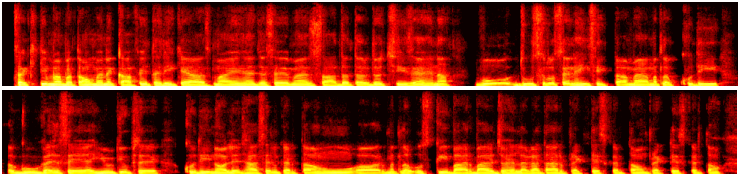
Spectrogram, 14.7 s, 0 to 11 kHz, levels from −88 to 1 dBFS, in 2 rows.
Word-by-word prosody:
सच्ची 165 0 +4
मैं 155 -1 +7
बताऊँ, 145 +1 +4
मैंने 145 0 +5
काफ़ी 145 +3 +1
तरीके 135 0 +2
आज़माए 135 0 +2
हैं। 140 0 +1
जैसे, 145 +1 +1
मैं 140 0 +1
ज़्यादातर 140 +4 -1
जो 155 +2 +1
चीज़ें 145 0 -1
हैं 145 -2 +1
ना, 165 +2 +1 0.3
वो 195 +6 +1
दूसरों 175 +6 0
से 205 +2 -1
नहीं 165 -2 +2
सीखता, 145 -1 -3
मैं 150 +2 +2
मतलब 160 +2 -1
खुद 165 -3 -1
ही 165 0 +2 0.3
अ, - - +1
गूगल 145 +2 +1
से 150 +1 -1
या 150 - 0
यूट्यूब 150 0 0
से 150 0 -1 0.3
खुद 155 -2 0
ही 155 - +2
नॉलेज 145 0 0
हासिल 135 +2 -1
करता 135 -1 -3
हूँ 140 +1 0
और 135 0 0
मतलब 145 +2 -2
उसकी 140 +2 -3
बार-बार 135 +1 +1
जो 140 +2 -2
है, 140 - 0
लगातार 140 +1 -1
प्रैक्टिस 130 +3 -5
करता 135 -2 -5
हूँ 135 0 -2
प्रैक्टिस 140 +2 -4
करता 140 -1 -6
हूँ। 140 - -5
145 Hz, 200 wpm, -18 LUFS, 135-150 Hz, 0.3 s, मैं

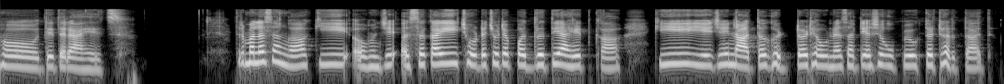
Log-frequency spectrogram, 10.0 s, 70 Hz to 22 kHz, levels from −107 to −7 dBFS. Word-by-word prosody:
हो, 245 -2 -3 0.3
ते 235 - -2
तर - - -1
आहेच. 190 -2 -3 1.2
तर 300 - -7
मला 310 +1 +6
सांगा 270 -7 -2
की 270 -1 0
अ, - - -3
म्हणजे 235 +3 -4
असं 270 - +1
काही 285 +2 +9
छोट्या-छोट्या 275 0 -1
पद्धती 265 +2 -1
आहेत 245 0 -3
का 210 -1 -5 0.4
की 270 - -5 0.3
हे 255 0 +4
जे 270 +3 -1
नातं 245 -1 +3
घट्ट 235 -3 -5
ठेवण्यासाठी 245 -2 -3
असे 250 +2 -1
उपयुक्त 250 +1 -5
ठरतात? 220 - -6
255 Hz, 150 wpm, -24 LUFS, 235-275 Hz, 1.2 s, काही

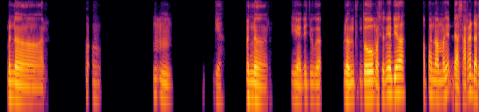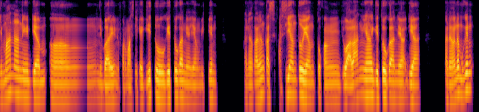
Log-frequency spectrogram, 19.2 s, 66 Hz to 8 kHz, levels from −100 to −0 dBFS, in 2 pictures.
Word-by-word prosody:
Benar. 100 -5 -1 0.8
Heeh. 115 -1 -18 1.1
Mhm. 120 -7 -10 0.8
Iya, 105 -2 -14 0.5
benar. 110 -5 0 0.5
Iya, 110 -3 -4
dia 115 - -7
juga 115 0 -6 0.5
belum 120 -1 +1
tentu 125 +1 +4
maksudnya 140 +3 +2
dia, 150 +1 +5 0.5
apa 140 - -6
namanya, 130 +3 0
dasarnya 110 - -1
dari 115 - -8
mana 145 +2 +1
nih 135 -2 0
diam, 120 -1 +2
eee, 115 0 -3
nyebarin 110 0 +2
informasi 105 +1 -6
kayak 110 0 -3
gitu, 120 -3 +2
gitu 125 +2 +1
kan 125 -2 +2
ya, 115 - -3
yang 110 0 -5
bikin 120 +3 -7 0.6
kadang-kadang 120 +5 -1
kas 120 -3 -1
kasihan 140 0 0
tuh 140 - +6
yang 115 -1 +1
tukang 115 0 -3
jualannya, 135 +5 +3
gitu 125 +1 +3
kan 120 -1 +3
ya, 120 - +1
dia. 115 -3 +2 0.5
Kadang 115 0 +2
mungkin 175 +5 0
115 Hz, 130 wpm, -17 LUFS, 110-125 Hz, 1.1 s, tuh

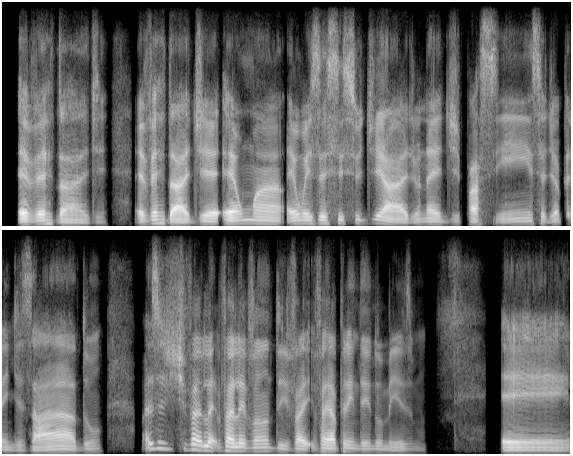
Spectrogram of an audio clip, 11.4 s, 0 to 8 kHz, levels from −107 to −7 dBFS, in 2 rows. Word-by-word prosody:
É 95 - +7
verdade, 80 -7 -1 0.2
é - - +1
verdade, 95 -5 +4
é 100 - +5
é 105 - +6
uma 110 -2 +1
é 105 - +2
um 115 - 0
exercício 120 +1 -1
diário, 90 -8 +2
né, 95 0 -1
de 95 +2 -10
paciência, 95 +2 -4
de - - -5
aprendizado, 90 +4 -2 0.4
mas 195 - -5
a 215 - -6
gente 190 -1 -6
vai 180 -2 +2
le 155 -1 +1
vai 145 -2 +2
levando 125 -2 -2
e 105 - -6
vai 100 0 -1
vai 110 -3 +1
aprendendo 105 -3 -5
mesmo. 90 0 -13 0.8
Eh. 85 -2 0
100 Hz, 155 wpm, -22 LUFS, 90-115 Hz, 0.8 s, É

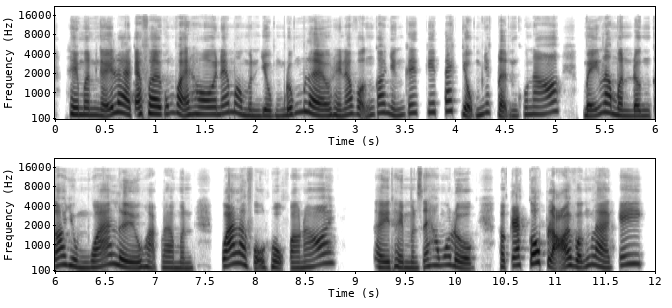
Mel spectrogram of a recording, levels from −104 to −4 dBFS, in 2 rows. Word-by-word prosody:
thì 240 - +4
mình 230 -1 -1
nghĩ 190 - +2
là 295 -5 +4
cà 230 0 +2
phê 260 -2 +5
cũng 260 +3 -6
vậy 255 -6 +2
thôi, 245 0 +1
nếu 280 +4 -2
mà 295 -5 -2
mình 200 -3 -4
dùng 195 +1 -3
đúng 285 +9 -1
lều 220 -9 +3
thì 205 -3 -1
nó 240 - -1
vẫn 230 -2 -4
có 295 - -1
những 225 -7 -4
cái 290 +3 -5
cái 315 0 -5
tác 355 0 -2
dụng 210 - 0
nhất 295 +5 -6
định 190 -1 -3
của 240 - -8
nó, 260 +7 -1 0.2
miễn 190 +5 0
là 310 -1 +3
mình 200 -5 -1
đừng 185 +1 -1
có 275 +6 +2
dùng 225 -9 -1
quá 225 +10 +2
liều 210 -10 +2
hoặc 205 -2 -4
là 190 -1 -2
mình 180 -1 -5 0.3
quá 265 +5 +6
là 330 -3 +3
phụ 245 - -3
thuộc 195 -3 0
vào 190 0 -1
nó 225 +9 0
ấy, 355 +2 -2 0.4
thì 200 -1 +2
thì 215 -3 -2
mình 190 -1 -4
sẽ 230 - -3
hông 275 +2 -4
có 295 - 0
được. 180 -7 +1 0.3
Thực 225 - -2
ra 275 +1 +6
cốt 350 +2 +7
lõi 260 - +5
vẫn 235 +6 0
là 235 -8 +2
cái, 315 +9 -4
235 Hz, 300 wpm, -20 LUFS, 200-285 Hz, 0.4 s, cốt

